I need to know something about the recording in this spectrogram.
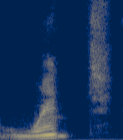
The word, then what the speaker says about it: Wendt: you are Alexander Wendt is that a fair pronunciation of the last thing went yes and you can just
